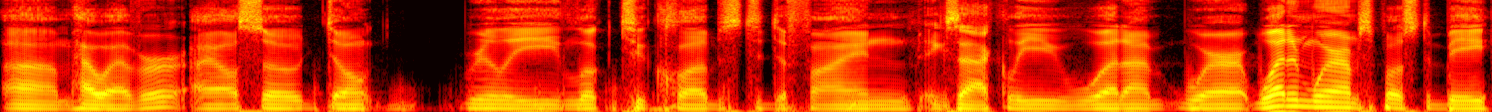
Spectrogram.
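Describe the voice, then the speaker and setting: A man with an American accent and a fairly low pitch speaks at a moderate pace with fairly even intonation. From San Francisco Bay Area, California. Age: 40s. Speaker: stand-up comedian and podcast host. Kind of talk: casual chat.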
